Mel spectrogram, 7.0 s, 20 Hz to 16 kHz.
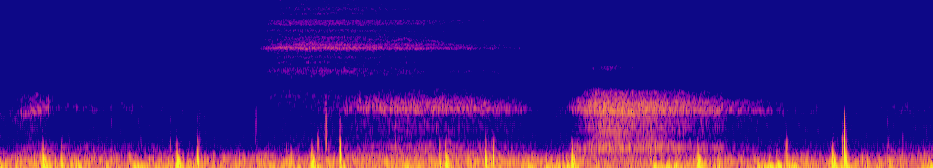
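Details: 34-year-old man self-auscultating his chest over the mitral, tricuspid, pulmonary and aortic valve areas: steady paired heart thumps at about 60 beats a minute; normal heart sounds.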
